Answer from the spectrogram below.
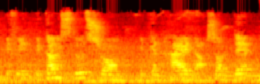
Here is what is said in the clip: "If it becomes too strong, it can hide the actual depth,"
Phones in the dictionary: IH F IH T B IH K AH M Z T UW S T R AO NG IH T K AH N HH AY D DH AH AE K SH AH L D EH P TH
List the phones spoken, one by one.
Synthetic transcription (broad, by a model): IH F IH T B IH K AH M S T UW S T R AO NG IH T K AH N HH AY D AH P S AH N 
